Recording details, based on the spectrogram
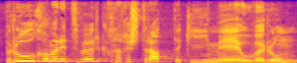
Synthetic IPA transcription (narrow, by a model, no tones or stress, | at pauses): b̥ɾuːχəməɾjɪt͡sʋʏɾkʰχləχəʃtrɑt̪ɛɡ̥iːmeːuʋɑɾʊm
